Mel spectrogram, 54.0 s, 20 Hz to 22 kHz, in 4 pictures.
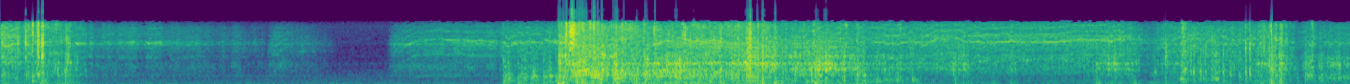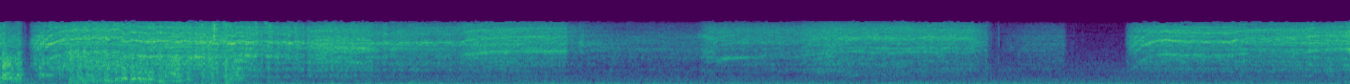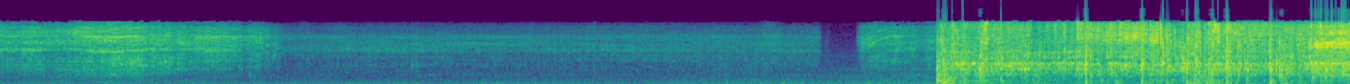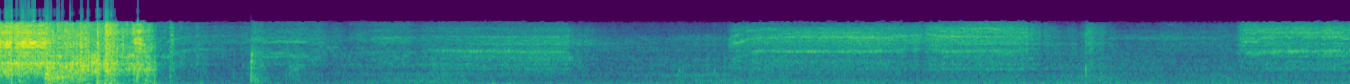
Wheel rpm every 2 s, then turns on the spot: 10, 0, 0, 0, 0, 0, 0, 0, 0, 0, 0, 0, 0, 0, 0, 0, 0, 0, 0, 0, 0, 0, 0, 0, 0, 0, 0.
none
